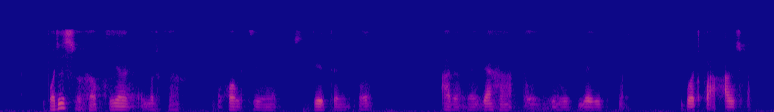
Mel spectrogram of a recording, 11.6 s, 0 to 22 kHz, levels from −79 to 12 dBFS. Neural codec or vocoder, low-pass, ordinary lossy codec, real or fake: codec, 16 kHz, 0.5 kbps, FunCodec, trained on Chinese and English, 25 frames a second; 7.2 kHz; none; fake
